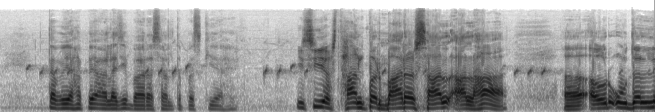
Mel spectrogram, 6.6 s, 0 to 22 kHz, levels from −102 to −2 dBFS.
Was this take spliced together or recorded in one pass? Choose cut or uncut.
uncut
